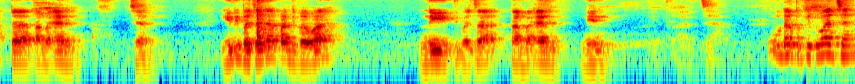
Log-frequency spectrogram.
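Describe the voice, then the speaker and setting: A man teaching Quran reading at a board, patiently asking questions and answering them himself. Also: medium pitch. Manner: patient, repetitive, asks and answers his own questions. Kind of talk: whiteboard reading lesson. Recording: echoey room, distant mic, faint noise.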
